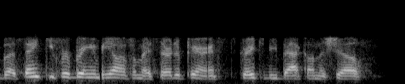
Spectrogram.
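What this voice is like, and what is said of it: Slightly raspy voice. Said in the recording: “I got the flu earlier this week, and so my voice is going to be a little bit raspy,”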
